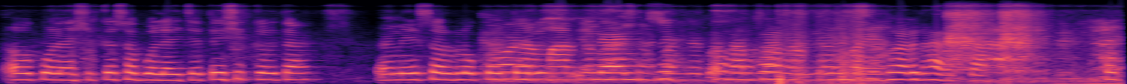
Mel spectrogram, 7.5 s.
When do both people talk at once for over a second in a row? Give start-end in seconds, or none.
3.3-5.9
